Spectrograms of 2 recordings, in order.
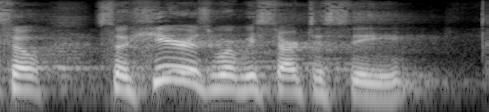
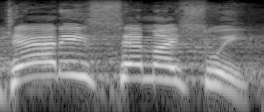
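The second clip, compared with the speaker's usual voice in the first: lightly voiced excited child, higher; kids' voice; 10 semitones higher than usual. Kids telling Daddy they chose semi-sweet, lightly voiced child. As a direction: chirp it like a proud little kid. Kids naming the chocolate chips.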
